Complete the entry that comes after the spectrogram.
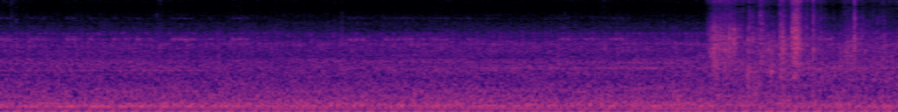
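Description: A motor vehicle engine idling steadily with a low, even hum. A short cluster of sharp clicks comes about three and a half seconds in.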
